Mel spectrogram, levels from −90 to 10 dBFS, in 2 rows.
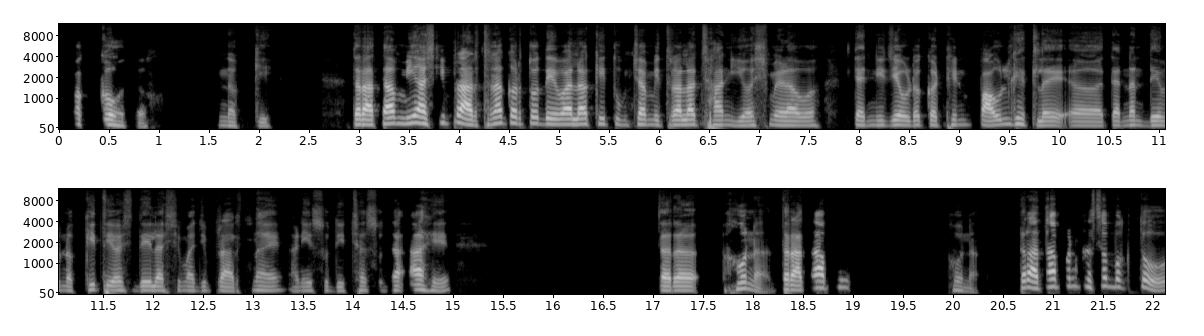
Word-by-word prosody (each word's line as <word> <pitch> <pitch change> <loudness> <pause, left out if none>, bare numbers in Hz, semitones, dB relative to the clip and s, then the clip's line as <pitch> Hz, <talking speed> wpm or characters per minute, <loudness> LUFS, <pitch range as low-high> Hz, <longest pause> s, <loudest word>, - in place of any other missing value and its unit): पक्कं 160 - -3
होतं. 125 - -11 0.9
नक्की. 115 -1 -12 0.9
तर 165 0 +6
आता 160 +5 +8
मी 205 - +1
अशी 215 +4 0
प्रार्थना 165 +5 +6
करतो 200 -1 0
देवाला, 170 0 +6
की 180 -2 -4
तुमच्या 165 +1 -1
मित्राला 155 +3 +3
छान 150 0 -2
यश 135 0 -5
मिळावं. 135 -1 -1 0.4
त्यांनी 145 -1 -4
जेवढं 145 -1 0
कठीण 150 +2 -6
पाऊल 145 +5 +3
घेतलंय 135 -7 -3
अ, 125 -1 -5
त्यांना 135 +1 -4 0.2
देव 140 0 -2
नक्कीच 145 +4 -9
यश 135 -2 -4
देईल 135 0 -2
अशी 130 +2 -9
माझी 130 -1 -11
प्रार्थना 125 +2 -7
आहे 130 0 -8 0.2
आणि 125 +2 -12
सदिच्छा 130 +1 -13
सुद्धा 130 +3 -8 0.2
आहे. 130 -5 -4 2.2
तर 135 -1 +2
अ 135 -1 +2 0.4
हो 195 +2 +1
ना. 170 - -8 0.2
तर 160 - +3
आता 155 +8 +3
आपण 230 +2 -2 1.1
हो - - -9
ना, - - -17 0.5
तर 215 - -1
आता 210 +4 +5
आपण 265 +2 0
कसं 265 +3 -6
बघतो, 240 -1 -4
145 Hz, 135 wpm, -22 LUFS, 135-170 Hz, 2.2 s, आता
